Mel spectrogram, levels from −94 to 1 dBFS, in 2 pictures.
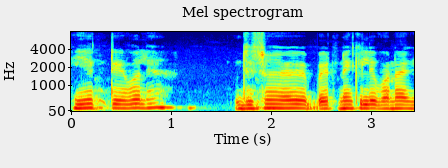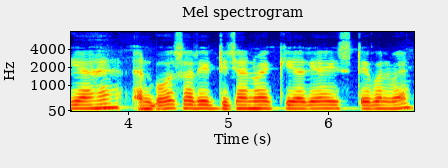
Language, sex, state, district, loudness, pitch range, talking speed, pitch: Hindi, male, Chhattisgarh, Sukma, -13 LUFS, 130-150 Hz, 185 wpm, 135 Hz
